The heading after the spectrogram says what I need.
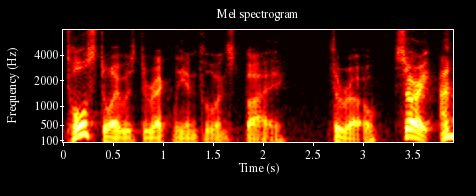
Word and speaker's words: Thoreau: I know he had Toltoy and Toltoy was directly influenced by thorough. Sorry I'm saying it wrong. This was part of my biggest surprise. His name is pronounced thorough like the word thorough.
